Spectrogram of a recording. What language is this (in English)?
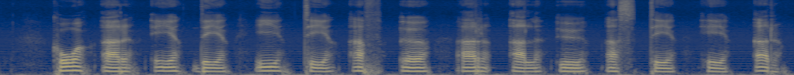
Swedish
